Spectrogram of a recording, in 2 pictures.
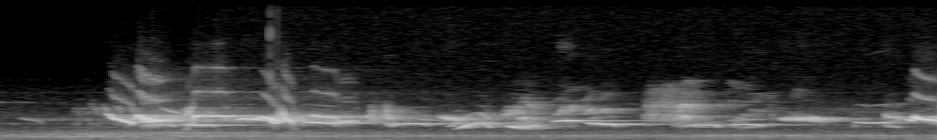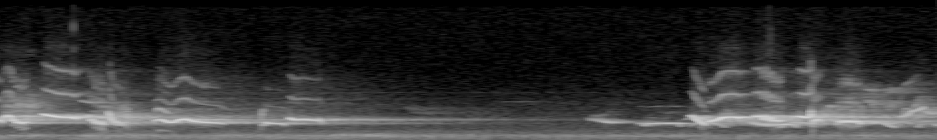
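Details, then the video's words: A thrush sings three loud, tumbling phrases of mixed whistles and trills, with short silences between them. "Beautiful Thrush Singing"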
